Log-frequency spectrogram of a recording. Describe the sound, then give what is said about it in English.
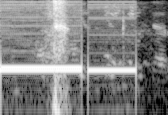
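Telephone tones as a call is transferred to voicemail: a steady mid-pitched tone with a brief faint voice over it, a click, then a second shorter steady tone that cuts off abruptly into quiet. “I'll transfer you to his voicemail.”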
